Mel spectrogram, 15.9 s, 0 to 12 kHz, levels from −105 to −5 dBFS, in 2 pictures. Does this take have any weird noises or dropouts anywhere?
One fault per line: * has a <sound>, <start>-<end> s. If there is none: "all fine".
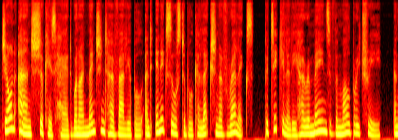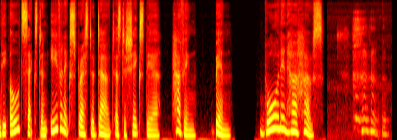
* has a laugh, 14.7-15.8 s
